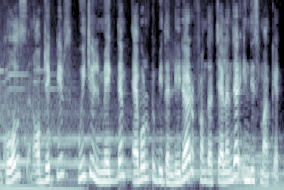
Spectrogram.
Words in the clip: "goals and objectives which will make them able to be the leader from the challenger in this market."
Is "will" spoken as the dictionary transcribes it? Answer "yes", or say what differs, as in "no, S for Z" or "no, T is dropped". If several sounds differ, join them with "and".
yes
